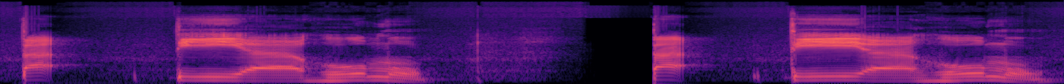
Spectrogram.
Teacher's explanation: Salahnya karena hamzah sukunnya dibaca panjang. Tuh harusnya hamzah sukunnya dibaca putus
